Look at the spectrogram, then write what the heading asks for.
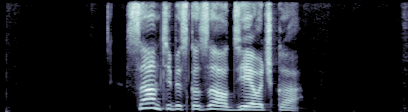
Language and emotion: Russian, angry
